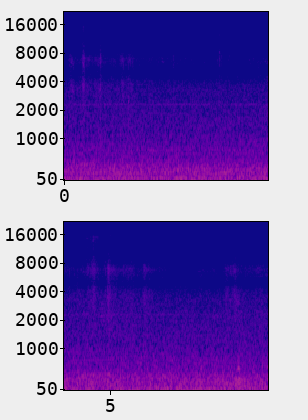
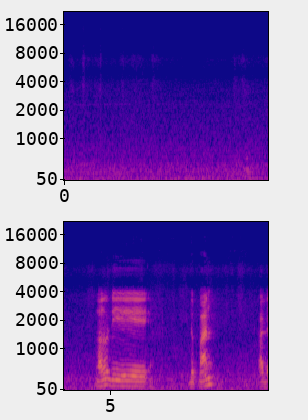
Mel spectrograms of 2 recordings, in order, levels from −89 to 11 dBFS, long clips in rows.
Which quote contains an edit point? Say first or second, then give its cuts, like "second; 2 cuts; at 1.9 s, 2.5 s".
second; 1 cut; at 1.2 s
